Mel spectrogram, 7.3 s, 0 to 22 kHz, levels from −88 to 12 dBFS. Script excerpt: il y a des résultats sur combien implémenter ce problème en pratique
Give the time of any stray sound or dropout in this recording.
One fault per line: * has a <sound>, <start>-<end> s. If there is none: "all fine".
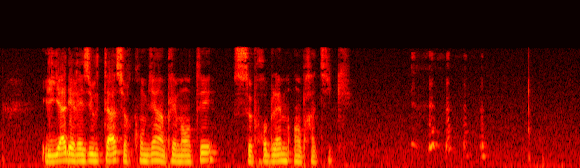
* has a laugh, 5.1-6.1 s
